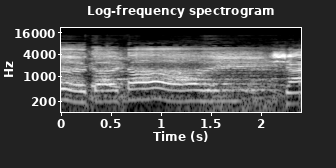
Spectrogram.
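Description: A man chanting a devotional prayer into a microphone, drawing out long, slowly bending notes.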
